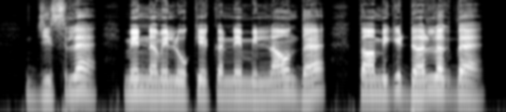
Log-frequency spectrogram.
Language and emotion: Dogri, fearful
